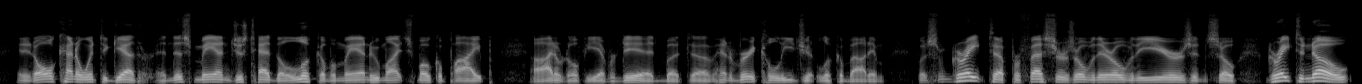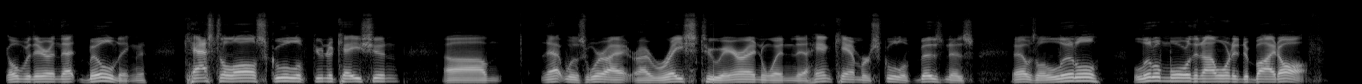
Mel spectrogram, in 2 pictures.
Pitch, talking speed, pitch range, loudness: 110 Hz, 200 wpm, 95-130 Hz, -26 LUFS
